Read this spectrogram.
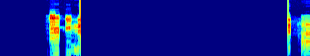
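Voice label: EMS DISP, radio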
